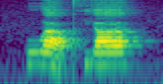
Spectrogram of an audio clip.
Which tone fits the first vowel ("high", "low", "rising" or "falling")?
falling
